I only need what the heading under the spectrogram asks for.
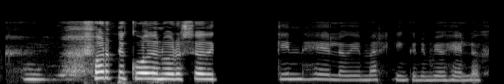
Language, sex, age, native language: Icelandic, female, 20-29, Icelandic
